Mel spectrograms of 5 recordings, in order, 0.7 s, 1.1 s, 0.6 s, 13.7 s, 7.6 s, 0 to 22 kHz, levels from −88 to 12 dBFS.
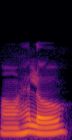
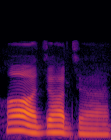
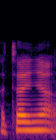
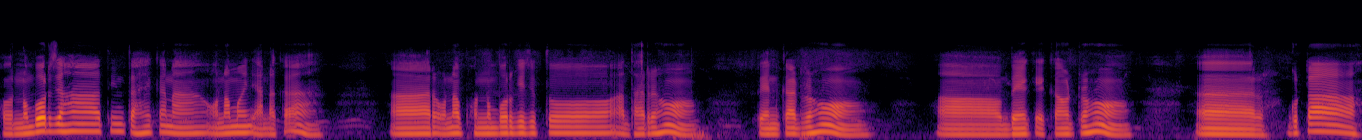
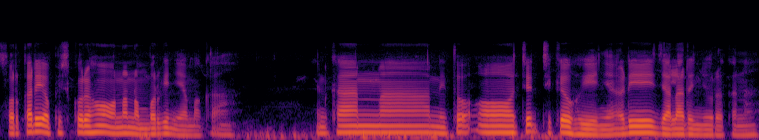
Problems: background conversations at intervals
